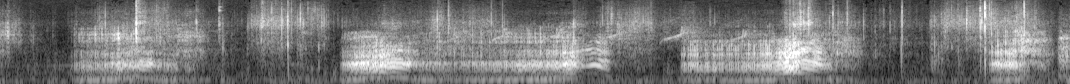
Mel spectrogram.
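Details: Dachshund playing and biting, letting out rough, harmonic play growls in about four drawn-out bouts, each lasting roughly a second, with short quiet pauses between them.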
